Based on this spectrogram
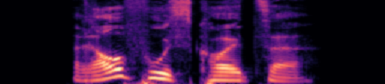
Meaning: nominative/accusative/genitive plural of Raufußkauz
- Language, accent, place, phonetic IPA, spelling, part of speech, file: German, Germany, Berlin, [ˈʁaʊ̯fuːsˌkɔɪ̯t͡sə], Raufußkäuze, noun, De-Raufußkäuze.ogg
